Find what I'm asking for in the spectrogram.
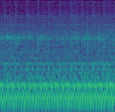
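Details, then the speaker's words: Isuzu Panther diesel running on a stand before reinstallation, after a cracked cylinder liner was replaced with a used liner to fix blow-by. Loud, steady idle with an even beat and normal clatter, no knocking or puffing; blow-by is gone. Normal idle. "mesinnya sudah hidup sudah aman gak ngobos lagi ini siap dinaikkan mesinnya siap dinaikkan oke"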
